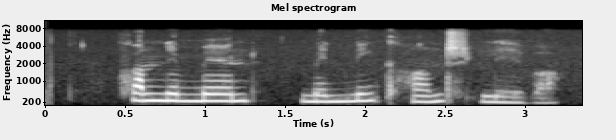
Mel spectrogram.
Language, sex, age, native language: Icelandic, female, 10, Icelandic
